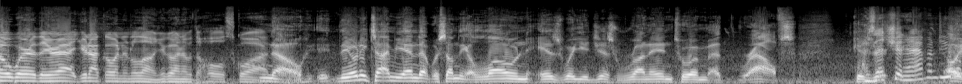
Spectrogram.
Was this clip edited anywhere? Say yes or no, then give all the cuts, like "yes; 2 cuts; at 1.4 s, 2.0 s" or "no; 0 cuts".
no; 0 cuts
